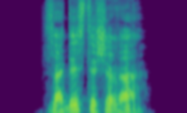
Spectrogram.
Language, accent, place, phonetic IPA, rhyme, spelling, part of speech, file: German, Germany, Berlin, [zaˈdɪstɪʃəʁɐ], -ɪstɪʃəʁɐ, sadistischerer, adjective, De-sadistischerer.ogg
- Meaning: inflection of sadistisch: 1. strong/mixed nominative masculine singular comparative degree 2. strong genitive/dative feminine singular comparative degree 3. strong genitive plural comparative degree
